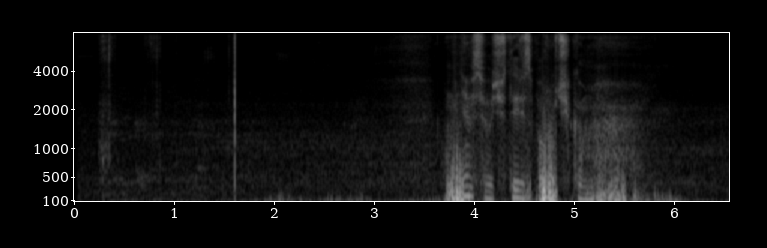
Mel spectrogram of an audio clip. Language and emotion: Russian, sad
